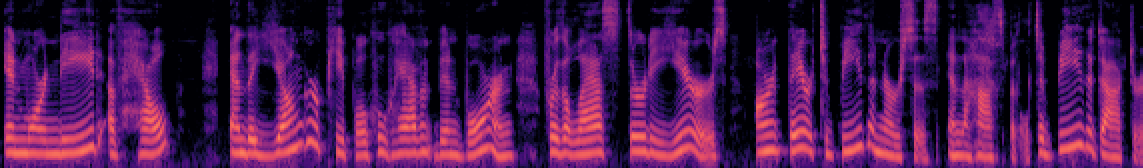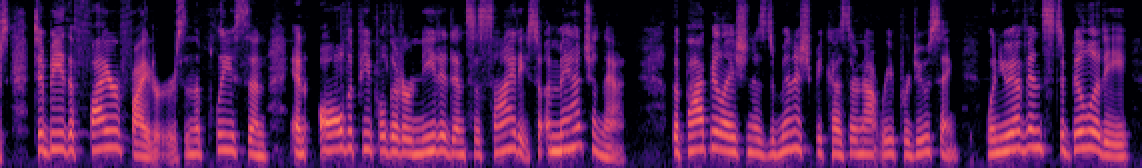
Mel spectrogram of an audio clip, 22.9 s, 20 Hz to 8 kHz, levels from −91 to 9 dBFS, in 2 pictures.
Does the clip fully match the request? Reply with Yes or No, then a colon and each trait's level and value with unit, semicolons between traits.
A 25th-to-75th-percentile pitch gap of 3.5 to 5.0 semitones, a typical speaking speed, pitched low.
No: average, 4.2 semitones; average, 165 wpm; high, 215 Hz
